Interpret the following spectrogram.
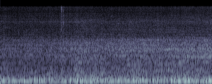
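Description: A steady low mechanical hum with a light background haze; no distinct knock or creak stands out.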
